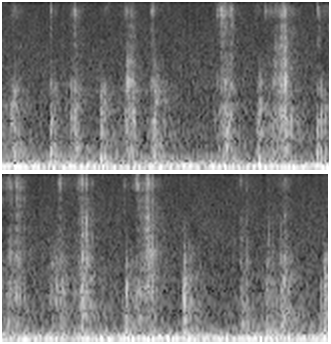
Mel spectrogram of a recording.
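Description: Near silence: faint room tone with a steady low hum and scattered faint clicks.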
